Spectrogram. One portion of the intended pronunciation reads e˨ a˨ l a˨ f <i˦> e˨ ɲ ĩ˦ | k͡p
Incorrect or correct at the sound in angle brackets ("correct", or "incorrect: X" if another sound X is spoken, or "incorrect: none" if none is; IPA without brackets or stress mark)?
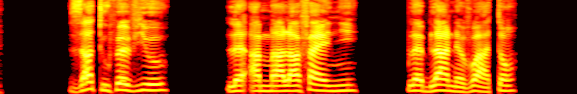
incorrect: a˦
